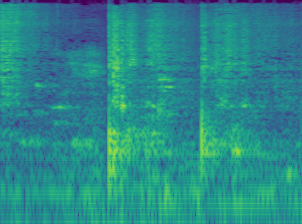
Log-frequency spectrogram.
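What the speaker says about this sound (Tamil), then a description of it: "ஃபர்ஸ்ட்ல வெந்தயம் வந்து வறுத்து எடுத்துக்கலாம்." Fenugreek seeds roasting in a pan for a Sunday fish curry, with steady scraping and stirring plus faint sizzle and two sharp clanks of a spoon against the pan.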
